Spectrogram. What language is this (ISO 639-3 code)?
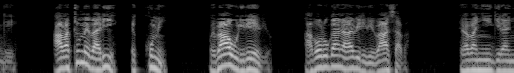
lug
